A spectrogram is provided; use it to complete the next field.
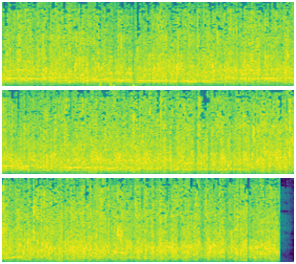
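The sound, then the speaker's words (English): Sustained audience applause for a woman speaker fills the whole stretch, a dense, steady wash of many hands clapping at once, loud, with faint whistles or cheers rising now and then before it cuts off. “Give it up for her.”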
